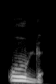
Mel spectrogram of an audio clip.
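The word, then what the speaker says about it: wood: ডব্লু ও আমি যদি দেখতে পাই তার জন্য ওয়া সাউন্ড করব, একদম উচ্চারণ ঠিক হবেই, বাট এর ক্ষেত্রে ব্যতিক্রম আছে। যেমন নিচের শব্দে দেখো ডব্লু ও আছে, এর জন্য কিন্তু ওয়া সাউন্ড হচ্ছে না, যেমন উলফ, উড, এই দুটো হচ্ছে ব্যতিক্রম।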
